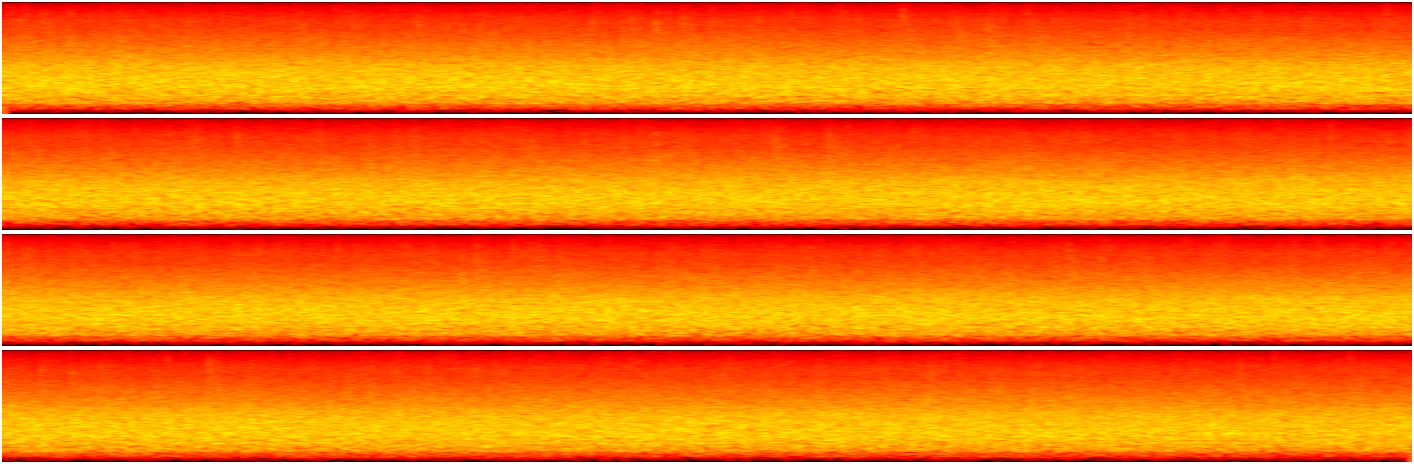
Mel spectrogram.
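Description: Steady rain falling: an even hiss that stays the same throughout.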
